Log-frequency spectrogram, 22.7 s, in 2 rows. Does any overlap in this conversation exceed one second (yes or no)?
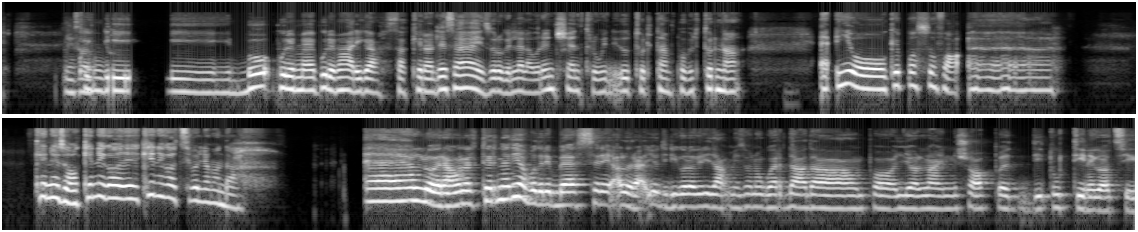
no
